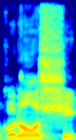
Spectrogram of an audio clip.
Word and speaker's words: conosci: Quindi ricorda la differenza di pronuncia: conosco, conoscono, e poi tutte le altre sono conosci, conosce, eccetera. Sk e sh.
